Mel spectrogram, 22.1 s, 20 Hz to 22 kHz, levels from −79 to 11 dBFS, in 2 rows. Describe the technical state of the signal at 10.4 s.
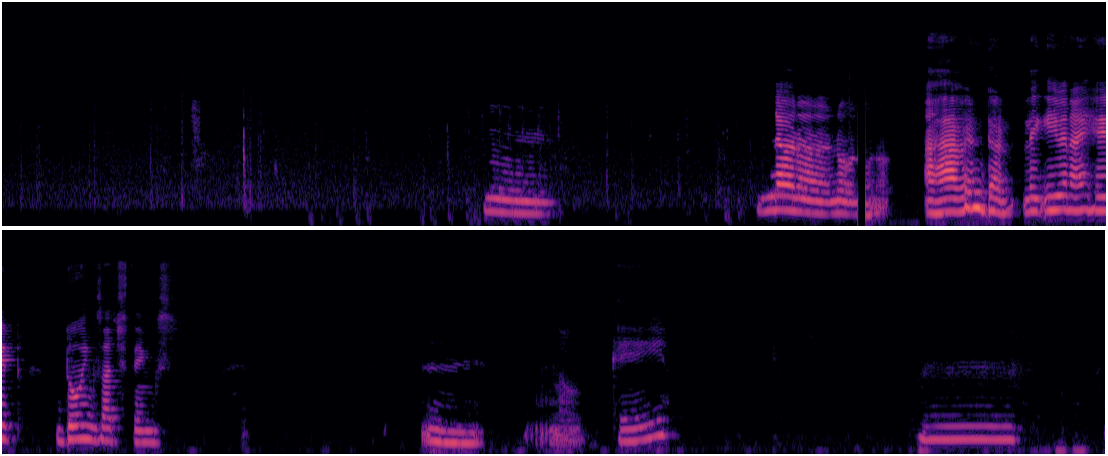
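At 10.4 s the speech signal is intact, with no audible technical fault at that moment.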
